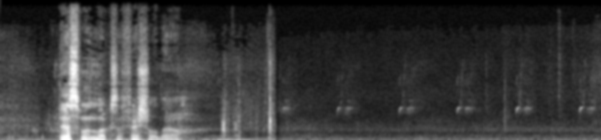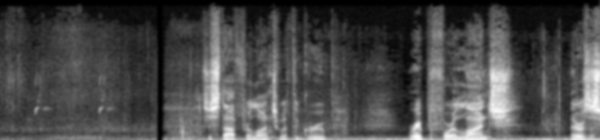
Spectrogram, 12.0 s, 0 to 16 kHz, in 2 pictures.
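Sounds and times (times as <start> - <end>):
faint bird chirping: 2.8 - 7.3.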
